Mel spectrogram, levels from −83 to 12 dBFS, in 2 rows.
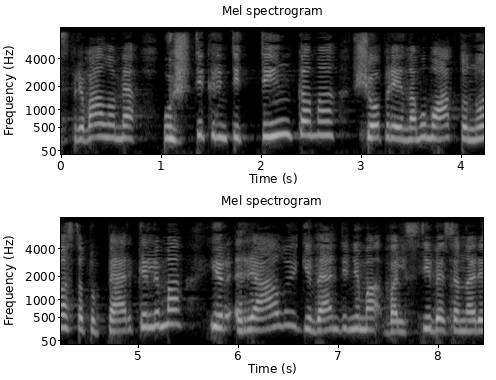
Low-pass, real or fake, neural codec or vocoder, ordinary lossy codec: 7.2 kHz; real; none; AAC, 32 kbps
